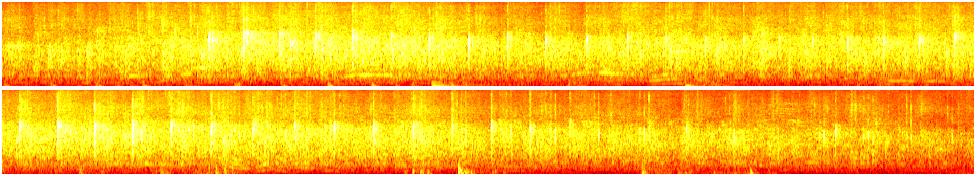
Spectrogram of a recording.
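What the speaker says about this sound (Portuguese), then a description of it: "aplaudindo ainda mais forte pela vida da pastora" A church congregation at a communion service applauds in a long, steady wave of clapping heard from a distance, with a few faint voices mixed in beneath it.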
